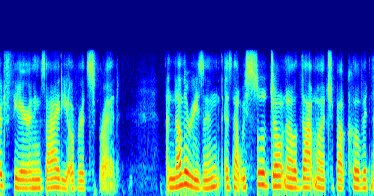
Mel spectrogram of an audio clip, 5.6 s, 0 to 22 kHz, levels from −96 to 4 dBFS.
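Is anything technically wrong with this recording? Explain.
Yes. Throughout the speech runs through the AMR wideband (HD Voice) codec at heavy damage: a model-driven coder rebuilds the voice from pulses, sounding rough and raspy, which points to its lowest rate, around 6.6 kbit/s. Unlike narrowband telephony, content reaches 7.3 kHz before stopping.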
